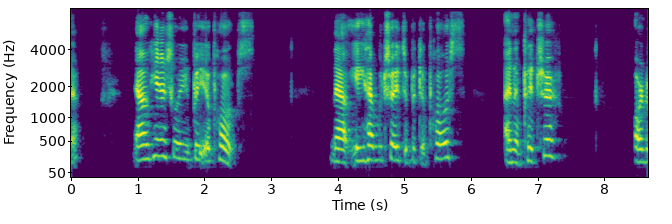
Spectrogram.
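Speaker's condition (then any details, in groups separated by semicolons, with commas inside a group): Cerebral palsy; from birth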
